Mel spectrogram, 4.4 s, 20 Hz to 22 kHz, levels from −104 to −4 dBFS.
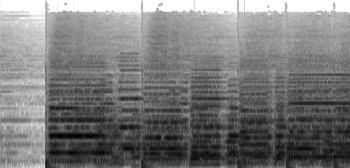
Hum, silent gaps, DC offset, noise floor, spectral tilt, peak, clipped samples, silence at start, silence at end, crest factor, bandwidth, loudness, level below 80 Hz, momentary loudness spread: none; none; under 0.1%; -46 dBFS; -6 dB/octave; 0 dBFS; under 0.1%; 0.55 s; 0 s; 10 dB; 15.5 kHz; -11 LUFS; -36 dBFS; 5 LU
